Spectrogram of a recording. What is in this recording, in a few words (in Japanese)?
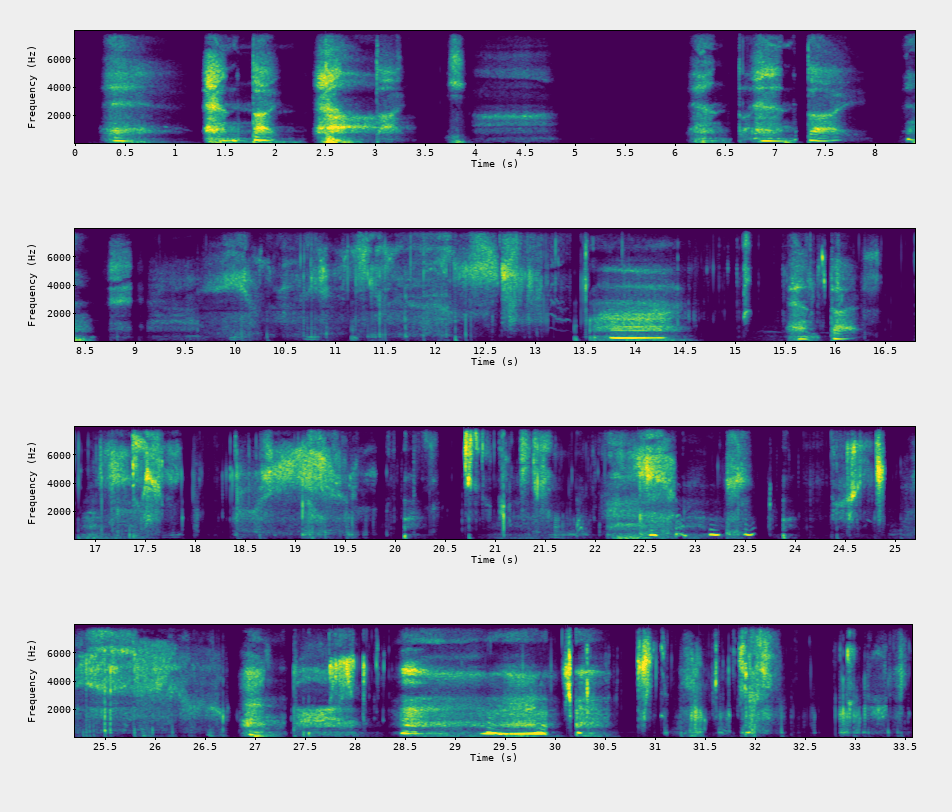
両耳, ASMR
